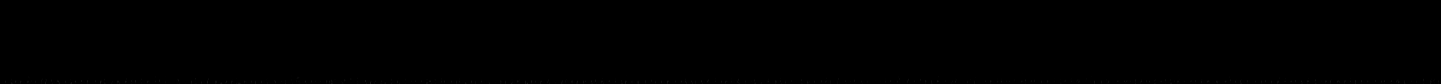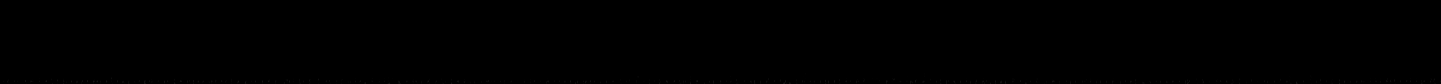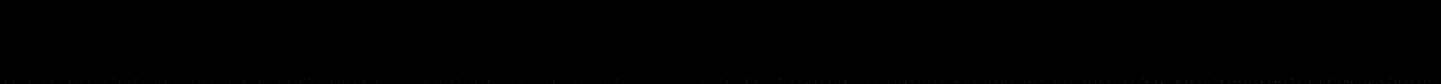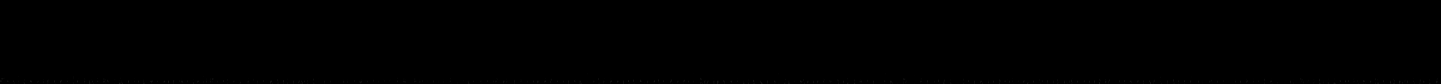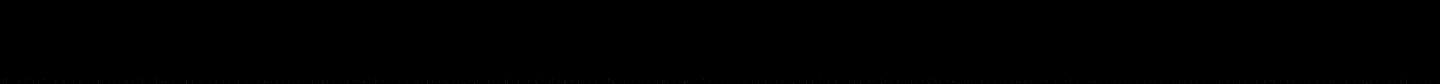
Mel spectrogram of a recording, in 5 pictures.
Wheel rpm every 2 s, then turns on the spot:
230, 230, 230, 210, 190, 200, 220, 230, 230, 230, 230, 230, 230, 230, 230, 230, 230, 230, 230, 220, 200, 200, 220, 230, 230, 230, 230, 230, 230, 220, 230, 230, 130, 110, 180, 220.
none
